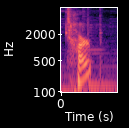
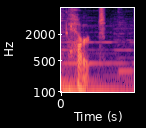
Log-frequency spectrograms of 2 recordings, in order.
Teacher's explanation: the word tarp and the T sound in the word heart if you put your hand in front of your mouth you will feel a puff of air for the first one that is aspiration in English initial stop consonants are always aspirated so if you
